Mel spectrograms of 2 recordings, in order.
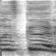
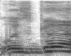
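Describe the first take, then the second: First: The greeting sounds friendly and welcoming. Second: The greeting sounds cold and threatening. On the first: A casual, welcoming hello. "like any other regular person" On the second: The speaker is looking to start trouble. "That sound like a, I'm trying to press you was good"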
